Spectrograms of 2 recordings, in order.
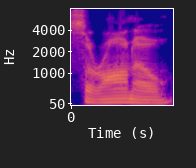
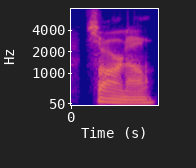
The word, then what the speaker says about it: Sarno: But we've had uh our friend Chad Serrano on here who's a Sarno. I always say I always say Chad's name wrong.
